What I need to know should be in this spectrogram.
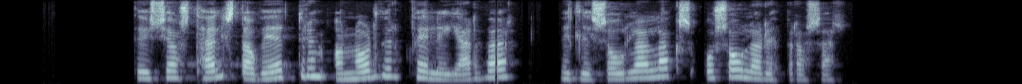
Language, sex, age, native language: Icelandic, female, 40-49, Icelandic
